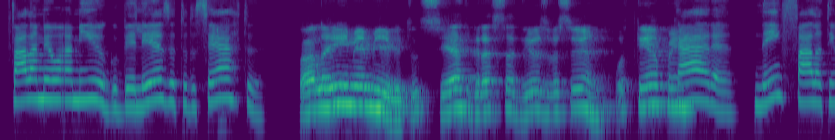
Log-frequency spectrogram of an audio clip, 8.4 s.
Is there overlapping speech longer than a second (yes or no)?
no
